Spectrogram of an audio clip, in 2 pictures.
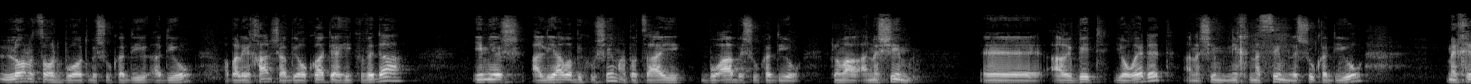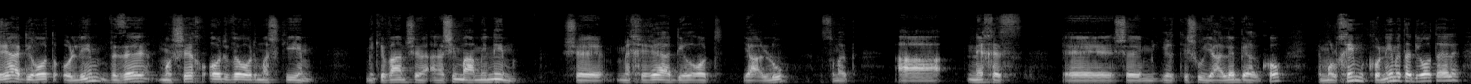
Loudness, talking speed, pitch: -21 LUFS, 115 wpm, 240 Hz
